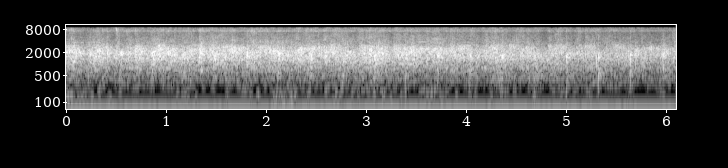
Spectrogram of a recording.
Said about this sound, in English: Hallelujah. Clap those hands to the Lord.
